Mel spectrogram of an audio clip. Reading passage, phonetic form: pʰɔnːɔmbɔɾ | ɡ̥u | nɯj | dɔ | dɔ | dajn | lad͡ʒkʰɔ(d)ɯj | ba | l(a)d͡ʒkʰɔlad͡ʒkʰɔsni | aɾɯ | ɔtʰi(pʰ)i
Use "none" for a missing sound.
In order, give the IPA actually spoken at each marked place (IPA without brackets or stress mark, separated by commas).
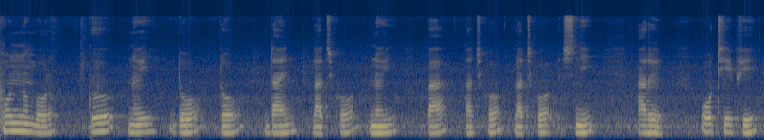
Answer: n, a, pʰ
